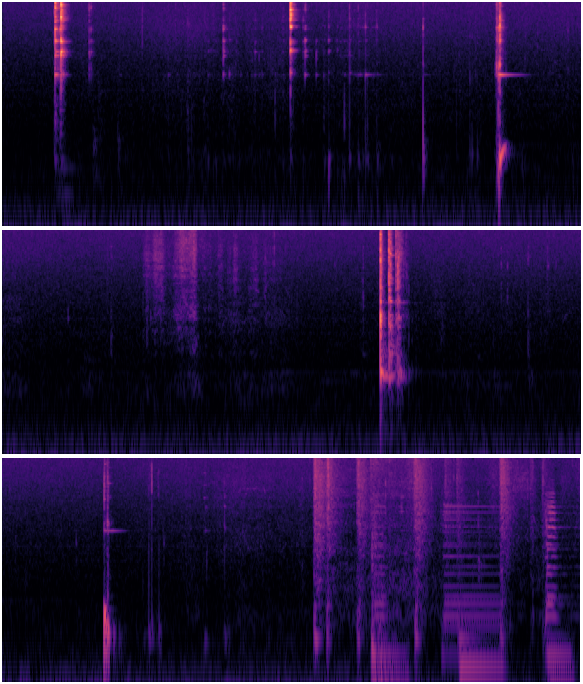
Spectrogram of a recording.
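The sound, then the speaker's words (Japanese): Small items are dropped one at a time into a glass jar, each landing with a sharp, bright clink every few seconds. A short burst of rattling and scraping follows at the end, with no voices. “では今日集めた隙もガラス瓶に入れたいと思います”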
